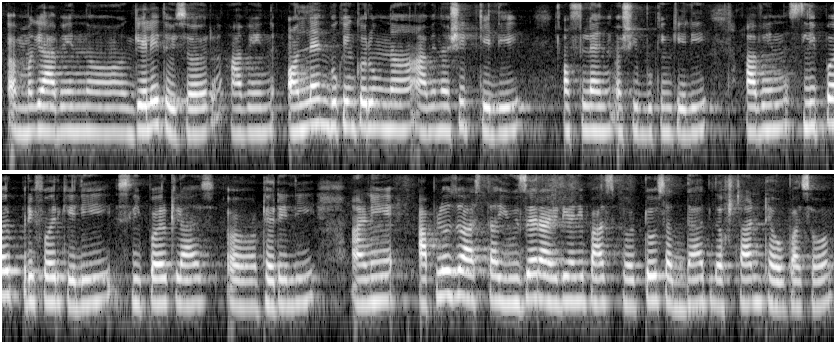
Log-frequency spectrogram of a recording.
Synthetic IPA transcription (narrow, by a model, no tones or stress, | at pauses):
məɡeaʋenɡelet̪ʰəjsəɾaʋenɔnlainbukĩŋɡkəɾuːnːaaʋenəɕiːt̪keliː | ɔflainəɕiːbukĩŋɡkeliː | aʋenslipəɾpɾifəɾkeliːslipəɾklasʈʰəɾeliː | aɽ̃iaplod͡zoast̪ajud͡zəɾajɽiañipat͡sfʰəɾʈosəd̪ʱːat̪ləkʂaʈʰeʋpasɔ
